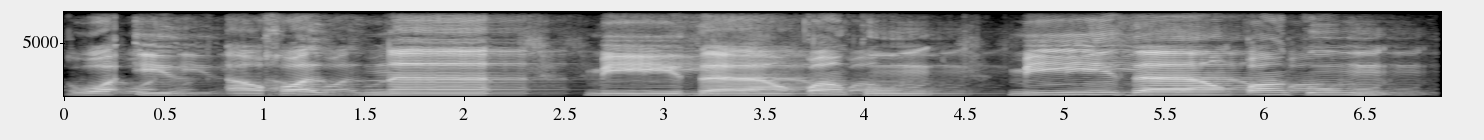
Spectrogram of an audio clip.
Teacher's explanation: أَخَذْ حمزہ جو ہے وہ باریک حرف ہے، آگے خواہ موٹا حرف ہے، دال پھر باریک ہے ، تو درمیان والا جب موٹا حرف آ جائے تو تھوڑی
